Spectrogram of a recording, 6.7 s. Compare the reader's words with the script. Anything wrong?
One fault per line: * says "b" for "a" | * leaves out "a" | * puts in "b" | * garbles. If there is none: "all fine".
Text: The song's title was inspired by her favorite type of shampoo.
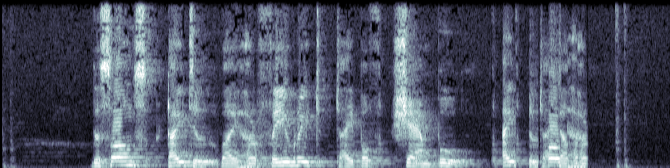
* leaves out "was inspired"
* garbles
